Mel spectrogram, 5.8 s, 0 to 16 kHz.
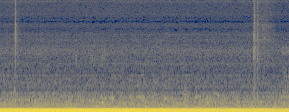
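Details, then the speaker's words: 2004 BMW X3 3.0L six after replacing the faulty ignition coil that caused the cylinder 1 misfire (P0301): deep, even idle with a steady rhythm and no miss, running really smooth; normal idle after repair. "uh look at that way better it's running really smooth now I am happy with that"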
